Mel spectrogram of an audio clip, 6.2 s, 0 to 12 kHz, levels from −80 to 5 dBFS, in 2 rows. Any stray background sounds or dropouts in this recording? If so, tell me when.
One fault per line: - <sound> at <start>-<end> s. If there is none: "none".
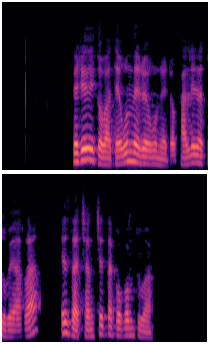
none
